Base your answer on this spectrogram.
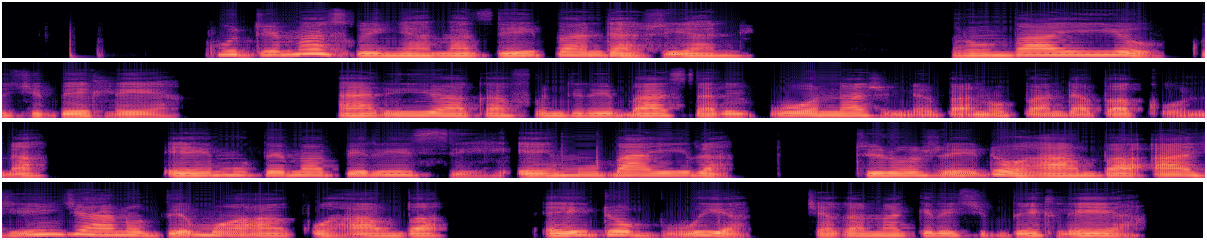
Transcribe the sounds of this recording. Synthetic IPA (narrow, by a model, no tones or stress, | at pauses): kudimazweɲamad͡ze̞ipandaʐijaːni | rumbaijo̞kut͡ʃibʱe̞ɮe̞ja | arijoakafundire̞ɓasa̰ɾekuonaʐinḛpa̰no̞̰pa̰nda̰paɡʱo̰na | emupe̞mapirisiemuɓaiːra | ʐ̥iro̞ʐeito̞ɦambaʔaʒind͡ʒiano̞b͡ve̞̰moakuɦamba | eito̞bʱuja | t͡ʃakanakiɾet͡ʃibʱe̞ɮe̞ːja̰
